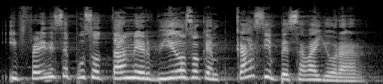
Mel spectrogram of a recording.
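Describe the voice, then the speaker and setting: A woman's voice: high-pitched, moderate pace, long reverb tail. A woman telling a story to children, often stopping to ask them questions. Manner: asks the children questions, animated.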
